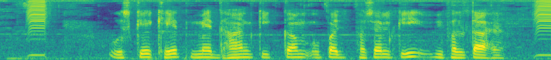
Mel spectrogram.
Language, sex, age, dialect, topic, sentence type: Hindi, male, 25-30, Kanauji Braj Bhasha, agriculture, statement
